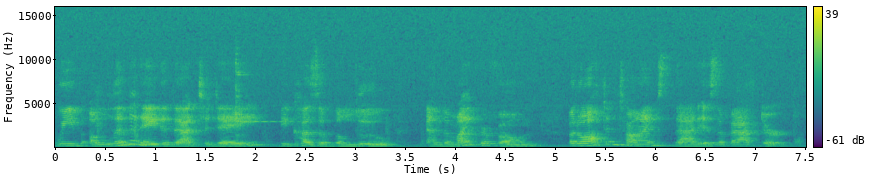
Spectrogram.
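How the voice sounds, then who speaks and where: Through audible room echo and noticeable background noise, a woman with a Midwestern US accent speaks at a fairly slow pace with lively intonation. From Michigan. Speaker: audiologist. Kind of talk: lecture.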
